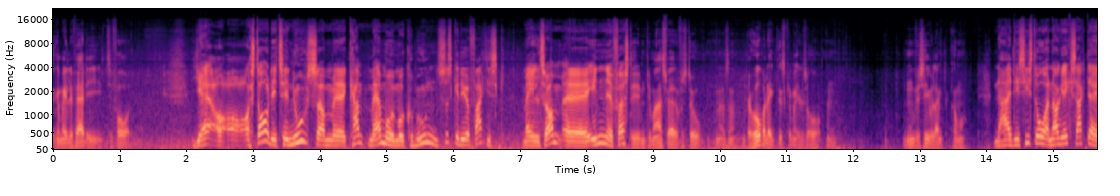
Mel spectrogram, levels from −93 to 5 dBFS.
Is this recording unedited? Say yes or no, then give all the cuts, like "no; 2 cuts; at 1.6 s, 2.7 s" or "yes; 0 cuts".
no; 1 cut; at 8.6 s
